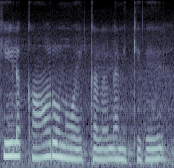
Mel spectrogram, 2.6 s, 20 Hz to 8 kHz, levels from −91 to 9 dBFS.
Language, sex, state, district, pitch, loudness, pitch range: Tamil, female, Tamil Nadu, Namakkal, 190 Hz, -17 LUFS, 180-220 Hz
